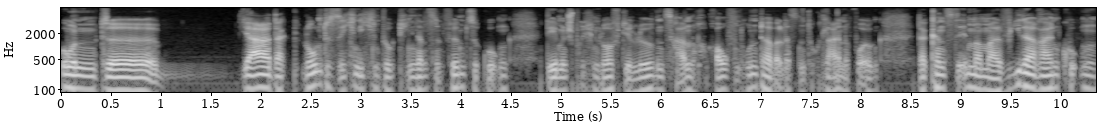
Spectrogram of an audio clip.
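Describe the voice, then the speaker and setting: A man speaks in an ordinary speaking voice at a moderate pace, with fairly low pitch and fairly even intonation. The background is quiet, and the sound is dry and close with no echo. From Hochsauerlandkreis, western Germany. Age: 40s. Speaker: podcast listener guest, vocational trainer. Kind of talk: casual chat. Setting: remote call from home office.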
